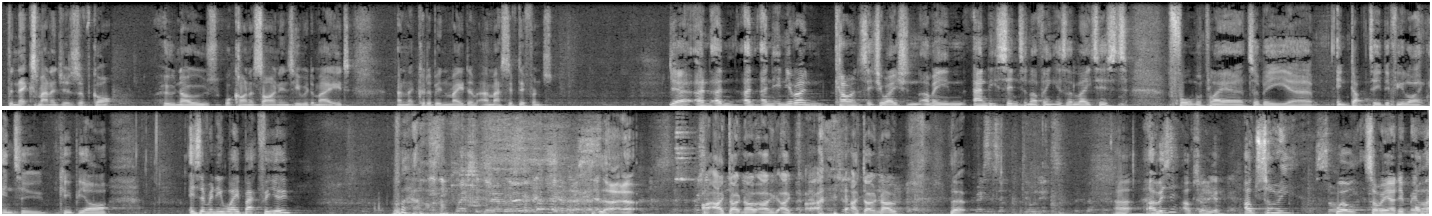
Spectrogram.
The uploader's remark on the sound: The LIVE Pod. The boys are LIVE At The Good Ship in Kilburn!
